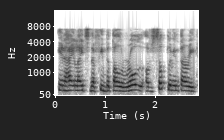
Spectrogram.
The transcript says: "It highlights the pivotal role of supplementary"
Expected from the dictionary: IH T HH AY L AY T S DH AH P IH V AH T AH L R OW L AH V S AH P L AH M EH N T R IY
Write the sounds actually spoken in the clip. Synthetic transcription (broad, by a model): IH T HH AY L AY T S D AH F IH B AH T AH L R OW L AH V S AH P L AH M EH N T R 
